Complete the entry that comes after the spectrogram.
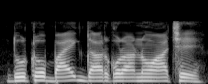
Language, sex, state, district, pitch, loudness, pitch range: Bengali, male, West Bengal, Cooch Behar, 170 Hz, -12 LUFS, 165-175 Hz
